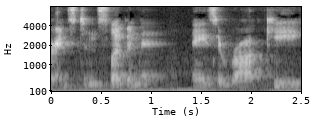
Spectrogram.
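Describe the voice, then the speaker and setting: Someone speaks with an Australian accent against noticeable background noise. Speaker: podcast guest, Arabic learner. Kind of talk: casual interview chat. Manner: hesitant, many fillers.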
